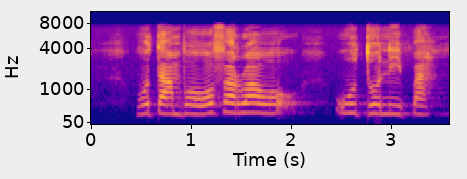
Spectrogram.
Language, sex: Venda, female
